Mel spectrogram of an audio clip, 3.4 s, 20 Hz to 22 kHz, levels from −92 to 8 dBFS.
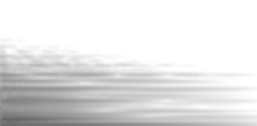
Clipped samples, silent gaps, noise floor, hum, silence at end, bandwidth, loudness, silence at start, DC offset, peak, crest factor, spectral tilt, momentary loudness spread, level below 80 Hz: under 0.1%; none; -69 dBFS; none; 0.8 s; 5 kHz; -36 LUFS; 0 s; under 0.1%; -20 dBFS; 18 dB; -10 dB/octave; 23 LU; -50 dBFS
